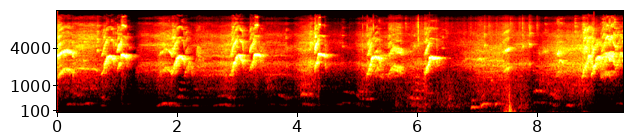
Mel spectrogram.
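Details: Hand-tame juvenile cockatiels, weaned and unweaned, flying on 10 September 2012. Strident rasping calls repeat roughly every second in a steady series, with softer low chatter beneath and a brief knock near the end.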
